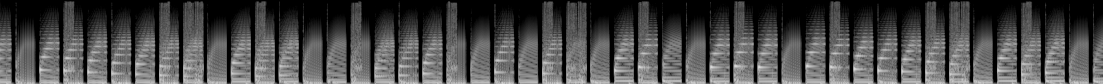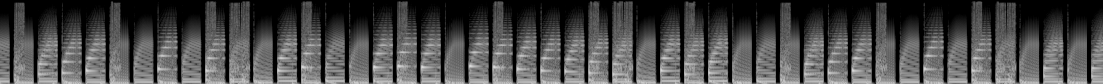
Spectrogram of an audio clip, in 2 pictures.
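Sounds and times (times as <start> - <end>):
Christmas tune on a sound chip: 0.0 - 22.0.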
